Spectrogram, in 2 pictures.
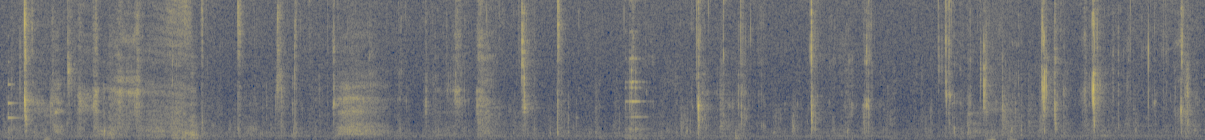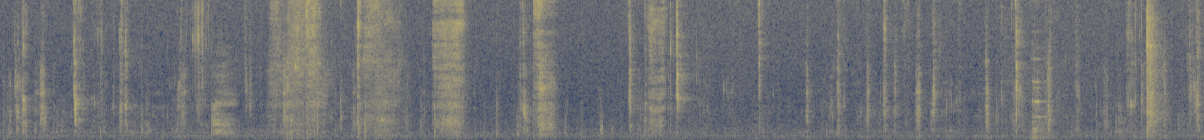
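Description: Close-miked eating sounds: chewing and biting on spicy tteokbokki rice cakes, with many short sharp clicks scattered throughout.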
